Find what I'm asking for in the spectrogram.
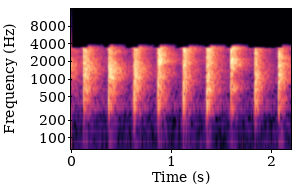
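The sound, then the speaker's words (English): Hand claps honour an award recipient: nine sharp, evenly spaced claps in a steady rhythm, each crisp and clear, with nothing else heard around them. “And let's all give him a round of applause.”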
